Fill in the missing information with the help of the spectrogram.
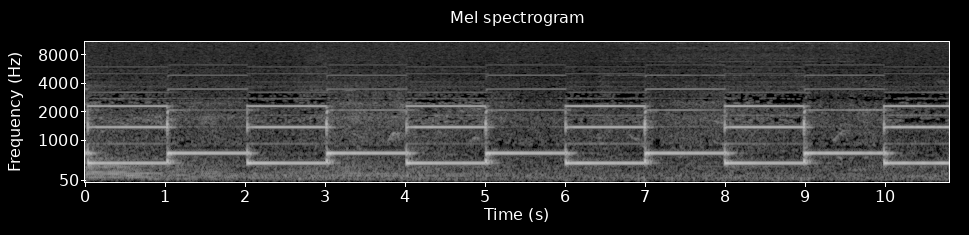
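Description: Railway level crossing warning alarm sounding from the loudspeaker on the signal pole. It is a two-tone electronic signal switching back and forth between a lower and a higher tone, each held about a second, warning that a train is approaching.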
